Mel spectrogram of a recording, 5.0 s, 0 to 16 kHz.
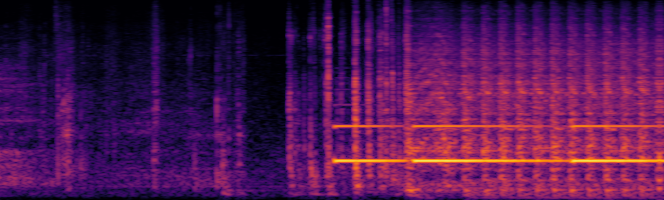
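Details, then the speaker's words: GM Astro van with the 4.3L engine and an intermittent no-start; fuel pump pressure tested fine and spark appears present. Starter spins evenly for several seconds but the engine never fires. Crank, no start. "you hear that she's cranking cranking she's taking nothing"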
